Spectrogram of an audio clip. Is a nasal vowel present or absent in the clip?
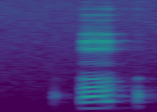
present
